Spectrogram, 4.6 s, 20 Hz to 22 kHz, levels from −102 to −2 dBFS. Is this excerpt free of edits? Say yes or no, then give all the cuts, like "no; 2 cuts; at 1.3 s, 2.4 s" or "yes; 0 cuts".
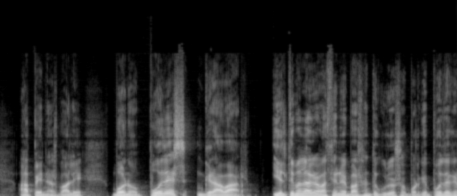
yes; 0 cuts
